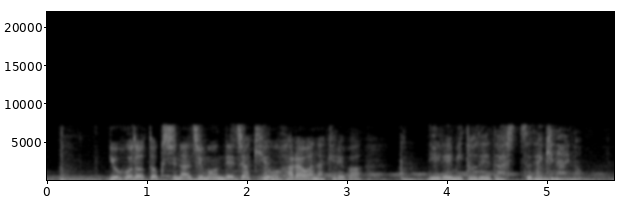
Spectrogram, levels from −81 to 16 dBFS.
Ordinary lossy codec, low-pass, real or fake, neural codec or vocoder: AAC, 48 kbps; 7.2 kHz; fake; vocoder, 22.05 kHz, 80 mel bands, WaveNeXt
